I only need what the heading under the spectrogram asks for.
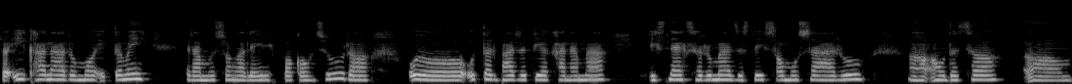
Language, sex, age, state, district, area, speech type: Nepali, female, 30-45, West Bengal, Darjeeling, rural, spontaneous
